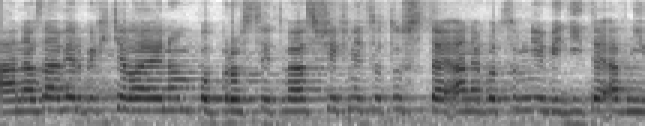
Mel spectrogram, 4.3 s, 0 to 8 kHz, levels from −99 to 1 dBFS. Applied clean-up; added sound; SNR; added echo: none; none; none; reverberation time 0.5 s.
